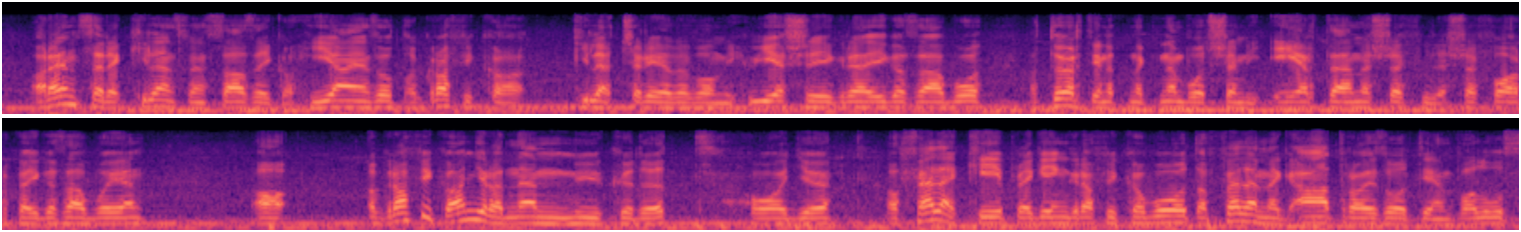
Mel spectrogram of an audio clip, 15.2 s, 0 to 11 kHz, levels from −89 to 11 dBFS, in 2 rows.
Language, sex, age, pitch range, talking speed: Hungarian, male, 20-39, 125-145 Hz, 160 wpm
